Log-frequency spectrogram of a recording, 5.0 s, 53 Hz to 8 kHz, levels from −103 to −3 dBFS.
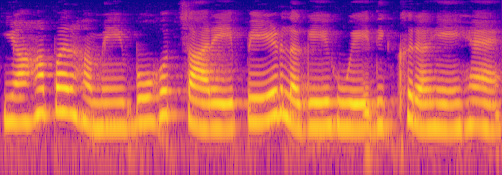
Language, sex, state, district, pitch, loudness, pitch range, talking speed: Hindi, male, Punjab, Fazilka, 220 Hz, -15 LUFS, 210-255 Hz, 130 wpm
